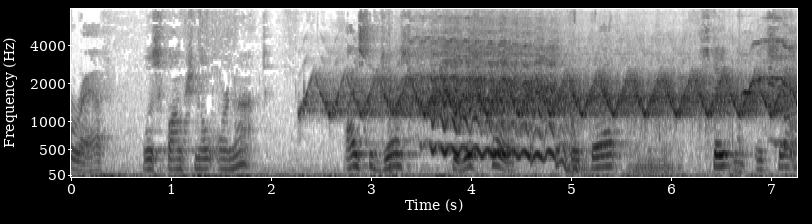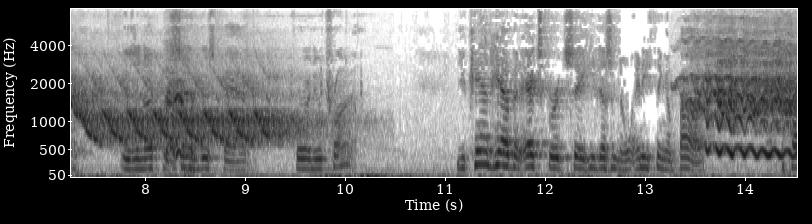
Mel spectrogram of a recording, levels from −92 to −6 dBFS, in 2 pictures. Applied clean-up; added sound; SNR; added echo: none; Alarm + Livestock, farm animals, working animals; -5 dB; none.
